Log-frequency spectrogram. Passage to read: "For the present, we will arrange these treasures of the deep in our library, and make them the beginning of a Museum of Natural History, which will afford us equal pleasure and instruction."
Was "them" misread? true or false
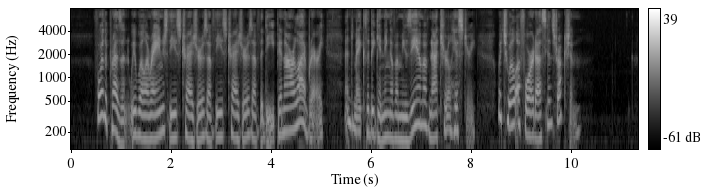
true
